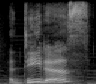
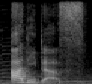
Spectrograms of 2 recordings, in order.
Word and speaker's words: Adidas: were referring to because they usually pronounce it Adidas, and in Germany we say Adidas.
